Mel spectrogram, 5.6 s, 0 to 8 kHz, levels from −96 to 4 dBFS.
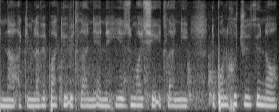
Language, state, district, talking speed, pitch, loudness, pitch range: Sumi, Nagaland, Kohima, 160 wpm, 180 Hz, -22 LUFS, 175-195 Hz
